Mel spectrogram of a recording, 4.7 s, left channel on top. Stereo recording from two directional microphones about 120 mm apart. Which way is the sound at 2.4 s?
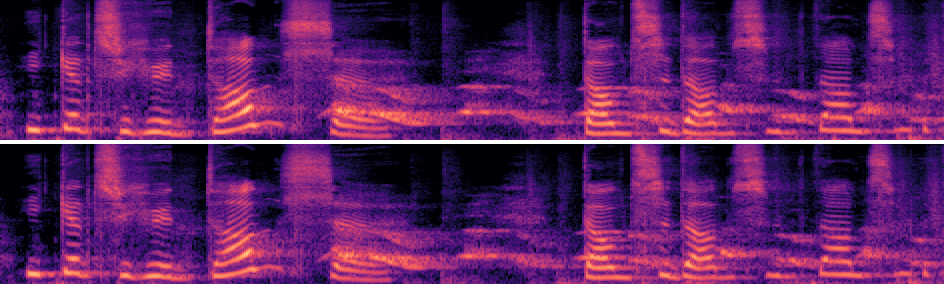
5° right (ahead or behind).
